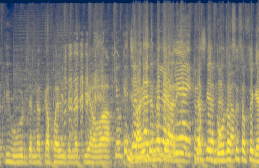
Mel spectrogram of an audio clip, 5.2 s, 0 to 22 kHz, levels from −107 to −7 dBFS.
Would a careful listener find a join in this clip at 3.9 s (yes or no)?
yes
